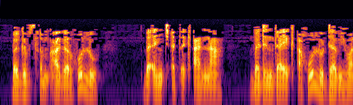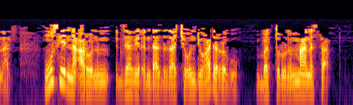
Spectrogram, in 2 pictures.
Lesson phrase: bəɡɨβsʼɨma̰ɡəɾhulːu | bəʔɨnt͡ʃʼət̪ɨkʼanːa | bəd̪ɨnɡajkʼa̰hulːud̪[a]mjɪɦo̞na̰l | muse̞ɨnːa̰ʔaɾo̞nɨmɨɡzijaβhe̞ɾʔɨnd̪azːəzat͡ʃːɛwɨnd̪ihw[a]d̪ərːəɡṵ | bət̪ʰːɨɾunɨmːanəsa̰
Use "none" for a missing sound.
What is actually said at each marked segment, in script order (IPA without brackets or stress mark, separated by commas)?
ə, a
